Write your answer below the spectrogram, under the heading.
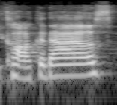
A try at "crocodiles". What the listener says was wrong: The first time you did not put that first R in there. You said crocodiles. You said crocodiles.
